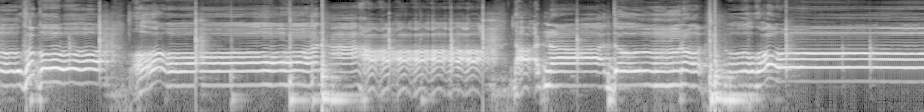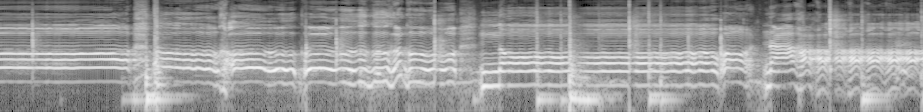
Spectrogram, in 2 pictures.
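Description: A woman singing Korean gueum solo, a wordless melody on vocables like "nadinuna", in long wavering, bending notes with one long held note about halfway through. She accompanies herself on a buk barrel drum, with low palm thumps and sharp stick strikes keeping the rhythm. She is demonstrating the shaded, melancholy gyemyeon colour that the student's rendition lacked.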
